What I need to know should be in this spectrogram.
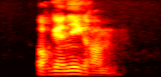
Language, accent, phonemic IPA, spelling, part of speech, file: French, France, /ɔʁ.ɡa.ni.ɡʁam/, organigramme, noun, LL-Q150 (fra)-organigramme.wav
- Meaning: 1. organization chart, organigram (chart of reporting relationships in an organization) 2. flow chart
